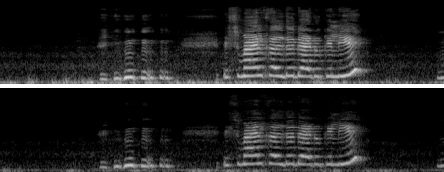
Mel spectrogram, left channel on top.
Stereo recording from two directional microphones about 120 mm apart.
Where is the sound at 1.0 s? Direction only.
10° left (ahead or behind).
